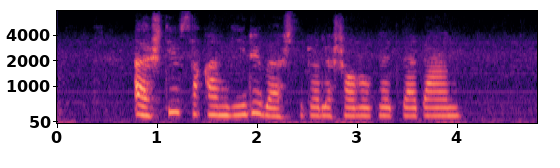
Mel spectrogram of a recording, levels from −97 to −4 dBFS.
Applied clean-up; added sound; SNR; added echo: none; none; none; none.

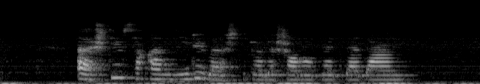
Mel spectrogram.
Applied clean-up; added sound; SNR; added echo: none; none; none; reverberation time 0.3 s.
